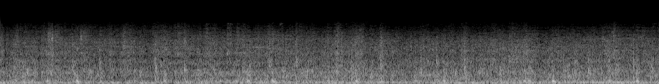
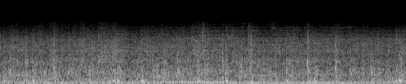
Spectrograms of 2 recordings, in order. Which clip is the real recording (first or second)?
second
